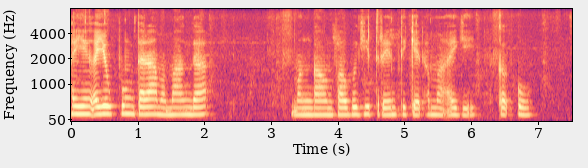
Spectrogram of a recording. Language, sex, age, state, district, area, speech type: Manipuri, female, 45-60, Manipur, Tengnoupal, rural, read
